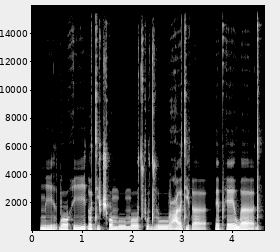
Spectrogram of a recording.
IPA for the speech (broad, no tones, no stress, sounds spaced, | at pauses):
m iː r ɓ oː h iː ɗ o tʲ o t͡ʃʰ o m uː m oː t͡sʼ u d r uː ʕ ɜ tʲ o ɗ ɜː | e pʰ eː w ɜː d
